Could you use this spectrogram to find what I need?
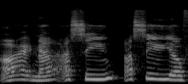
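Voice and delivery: put-on high old-man voice. Recalling how an older man greets him as he drives by: imitating an old head. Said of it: "an old head would be like".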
